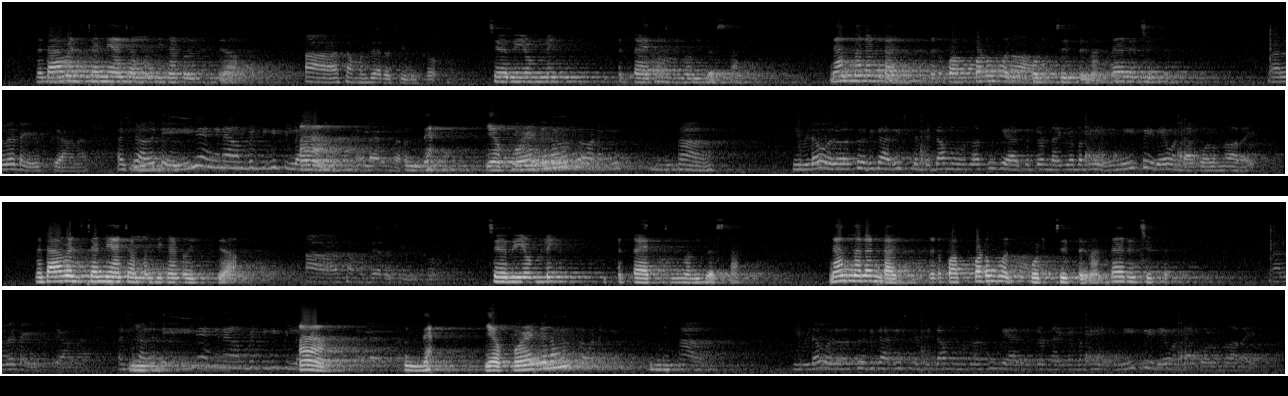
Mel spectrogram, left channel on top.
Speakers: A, on the right (about 75°); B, on the left (about 60°).
A: എന്നിട്ട്
B: ഉം
A: ആ വെളിച്ചെണ്ണയാ ആ ചമ്മന്തിക്കാണ്ട്‌ ഒഴിക്കുക
B: ആഹ് ചമ്മന്തി അരച്ചെടുക്കും
A: ചെറിയുള്ളിയും ഇട്ടിട്ടയരച്ച
B: ഉം
A: നല്ല രസമാണ് ഞാൻ ഇന്നലെ ഇണ്ടാക്കി പപ്പടം പൊ
B: ആഹ്
A: പൊടിച്ചിട്ട് നല്ല രുചി ഒണ്ട്
B: നല്ല ടേസ്റ്റ് ആണ് പക്ഷെ
A: ഉം
B: അത് ഡെയിലി അങ്ങനെ ആകുമ്പോഴത്തേക്ക്- പിള്ളാരും
A: ആഹ്
B: വെറുക്കും എല്ലാരും വെറുക്കും
A: പിന്നെ എപ്പോഴെങ്കിലും
B: ഈ ഒരു ദിവസ ആണെങ്കിൽ
A: ഉം
B: ആഹ് - ഇവിടെ ഒരു ദിവസം ഒരു കറി ഇഷ്ടപ്പെട്ടാ മൂന്ന് ദെവസം ചേർത്തിട്ട് ഉണ്ടാക്കിയാൽമതി - ഇപ്പൊ ഇതേ ഒണ്ടാക്കോള്ളന്ന് പറയും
